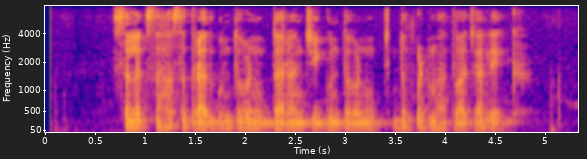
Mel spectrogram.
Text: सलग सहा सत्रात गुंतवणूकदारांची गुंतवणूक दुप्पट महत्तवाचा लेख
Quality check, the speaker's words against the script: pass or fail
pass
